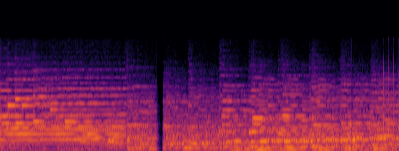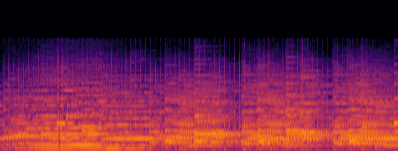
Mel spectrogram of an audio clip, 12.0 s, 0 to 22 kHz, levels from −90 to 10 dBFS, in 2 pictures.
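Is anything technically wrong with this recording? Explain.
Yes, there are three kinds of fault layered over a call that's band-limited to nothing above 8 kHz, which fits a wideband codec like G.722 at 64 kbps.

From 2.34 to 2.46 s there's a burst of packet loss. About 100 ms of audio never arrived. The receiver stretched the last bit of sound to cover roughly 100 ms, fading it down, and about 30 ms of that ends in outright silence. You hear a held buzz or hiss that dies away, then the audio picks up further along with a chunk missing.

Three short concealed packet losses land at 5.26, 6.86 and 8.12 s, each about 20 ms. In each case the decoder didn't get a packet in time. It patched the hole by extrapolating from the preceding sound and then crossfaded back into the real signal. Each is heard as a brief smear or wobble, and anything very short at those moments can get swallowed.

From 5.75 s to 11.50 s there's a train of clicks, roughly seventy in all. 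They come at a steady 13.6 per second and peak around ten decibels above the surrounding audio. They're near-identical pops ticking away over everything, gaps included. The likely cause is interference from nearby equipment or a faulty connection or power supply, injecting the same pulse over and over.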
